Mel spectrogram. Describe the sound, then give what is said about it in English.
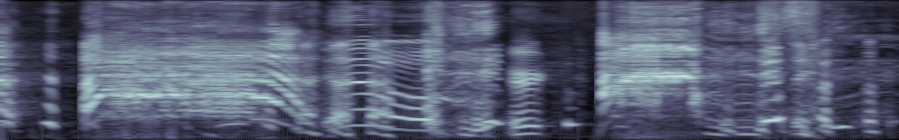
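A person role-playing lets out loud, shrill screeching with their voice at a lizard, two long sustained bursts with wavering pitch, separated by shorter yelps and vocal noises, forceful. “I start screeching really loud.”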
